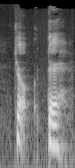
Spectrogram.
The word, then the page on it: jo'-deh: hupa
